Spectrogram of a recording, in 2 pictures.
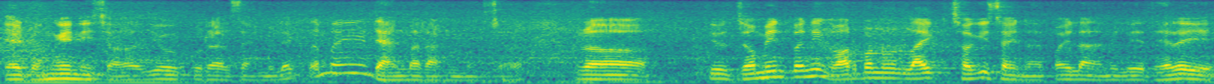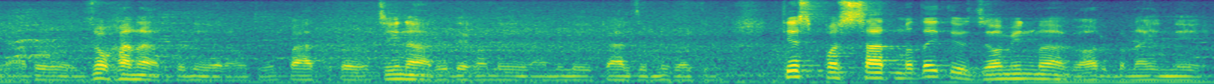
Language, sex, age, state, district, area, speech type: Nepali, male, 60+, West Bengal, Kalimpong, rural, spontaneous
